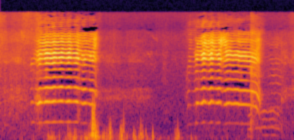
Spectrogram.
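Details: Two long, loud, quavering bleats from newborn goats, each about a second, with rustling and soft thumps of movement between them.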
